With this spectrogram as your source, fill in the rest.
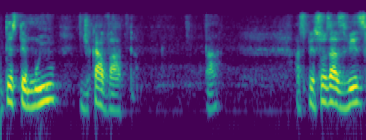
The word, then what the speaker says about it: Kavata: As pessoas às vezes falam até assim, até é importante dizer isso, que as pessoas podem dizer assim, Cavata, Cavata, Cavata, Cavata. E querer colocar acento. E nenhum nome extraterrestrial leva acento.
